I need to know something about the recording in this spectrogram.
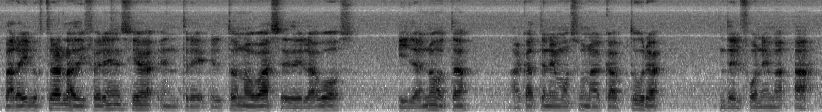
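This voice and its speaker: A faint hiss underlies a man's calm, measured walkthrough of his electronics project. He speaks in a slightly low voice, explaining carefully and pausing between ideas as he narrates the demo.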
